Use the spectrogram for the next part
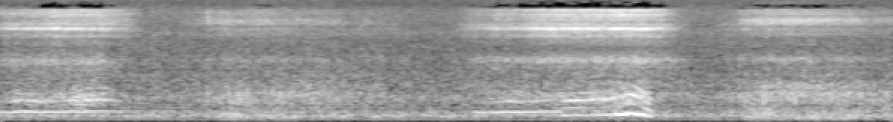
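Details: Snoring.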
